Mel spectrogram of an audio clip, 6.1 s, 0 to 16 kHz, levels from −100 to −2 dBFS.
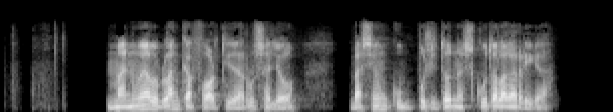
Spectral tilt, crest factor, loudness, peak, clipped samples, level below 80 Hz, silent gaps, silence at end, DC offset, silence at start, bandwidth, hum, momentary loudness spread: -5.5 dB/octave; 18 dB; -19 LUFS; -2 dBFS; under 0.1%; -54 dBFS; 3.35-3.47 s; 0.65 s; under 0.1%; 1.05 s; 7.6 kHz; none; 11 LU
